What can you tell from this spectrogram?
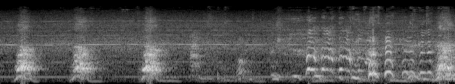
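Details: Weekend play between a new puppy and three other dogs: three evenly spaced barks open, then rougher growly, grumbling vocal sounds run together as the romp continues, a faint steady hum underneath.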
